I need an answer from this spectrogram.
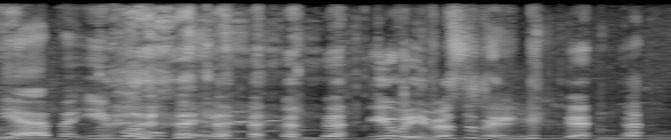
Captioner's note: laughing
